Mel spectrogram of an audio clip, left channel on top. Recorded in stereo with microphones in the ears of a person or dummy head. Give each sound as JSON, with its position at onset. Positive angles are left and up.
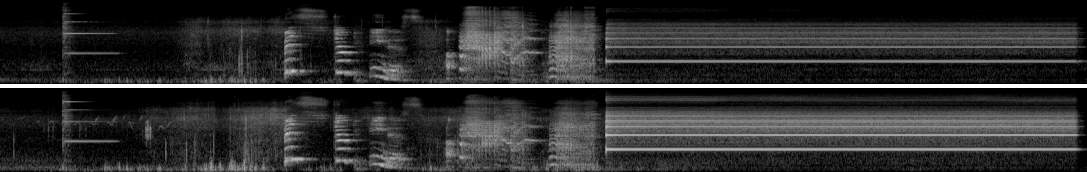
{"t": 0.6, "sound": "a buzzer", "side_deg": -25, "distance_m": 3.0}
{"t": 2.8, "sound": "a shout", "side_deg": -10, "distance_m": 7.5}
{"t": 4.6, "sound": "a cupboard door", "side_deg": 20, "distance_m": 0.9}
{"t": 6.1, "sound": "a drill", "side_deg": -30, "distance_m": 0.7}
